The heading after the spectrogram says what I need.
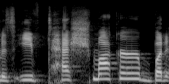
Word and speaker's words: Teschmacher: And the credits say that her name is Eve Teschmacher, but it sounds like they're saying Tessmacher without the H sound in it.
